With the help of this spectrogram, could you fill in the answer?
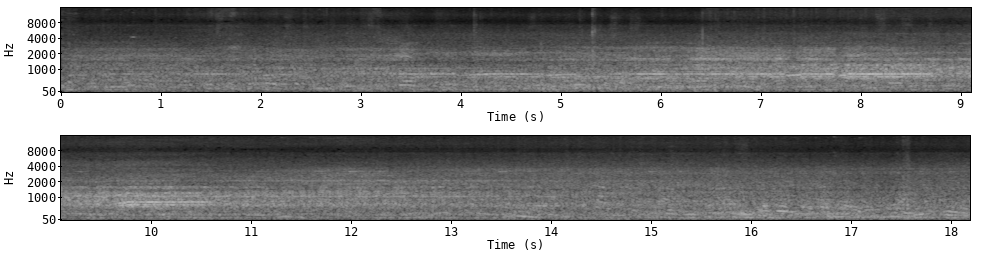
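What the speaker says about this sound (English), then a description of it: "Adios, train." A model train runs along a club layout during an operating session, a steady rumble with a faint whistle-like tone in the middle, while people talk over it.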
